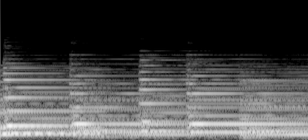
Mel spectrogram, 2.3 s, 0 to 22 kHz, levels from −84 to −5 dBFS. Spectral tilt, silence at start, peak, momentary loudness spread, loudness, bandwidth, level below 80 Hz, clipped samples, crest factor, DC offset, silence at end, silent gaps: -11 dB/octave; 0 s; -2 dBFS; 4 LU; -18 LUFS; 4.6 kHz; -52 dBFS; under 0.1%; 14 dB; under 0.1%; 0 s; none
